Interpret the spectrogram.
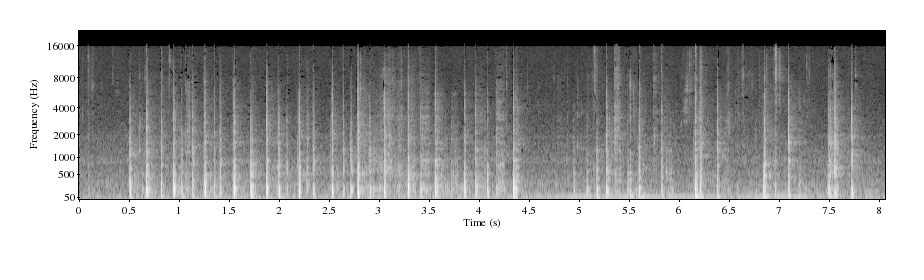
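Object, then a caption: Cardboard box. A hollow, medium-sized white Aveeno cardboard product box is held beside the microphone and tapped with long pink acrylic nails. Dozens of quick, dry, hollow clicks and knocks come in an uneven, fluttering rhythm, with a brief lull midway. Each tap has a soft, low-weighted thud and almost no ring.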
